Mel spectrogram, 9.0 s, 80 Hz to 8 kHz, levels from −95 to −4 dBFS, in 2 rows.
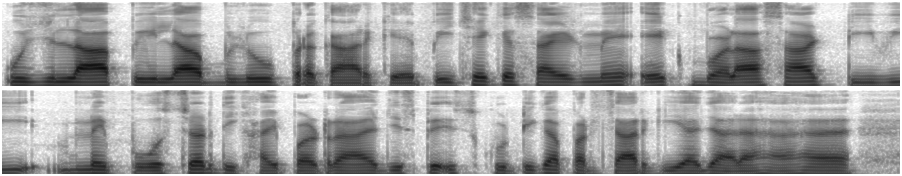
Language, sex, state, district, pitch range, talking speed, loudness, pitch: Hindi, male, Jharkhand, Garhwa, 110-120 Hz, 185 wpm, -21 LUFS, 115 Hz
